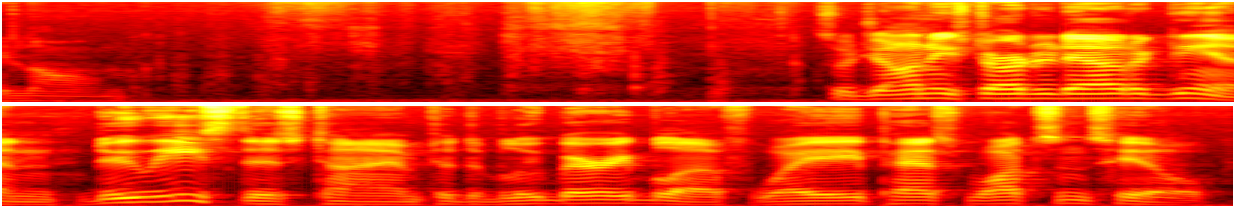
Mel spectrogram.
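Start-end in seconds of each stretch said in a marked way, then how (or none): none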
